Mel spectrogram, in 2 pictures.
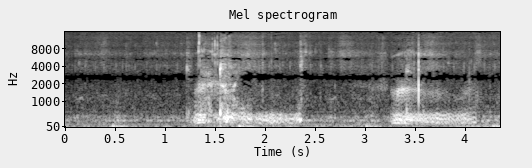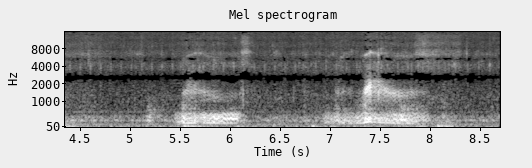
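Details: A silver Bengal kitten named Rio growls in low, rumbling bursts of about a second each, with pauses between, while playing with a toy as a person urges it to fetch.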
